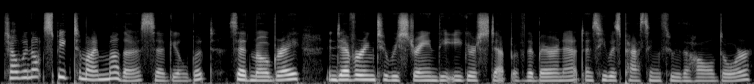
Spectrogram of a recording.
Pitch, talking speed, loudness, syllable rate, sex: 200 Hz, 225 wpm, -20 LUFS, 5.5 syllables/s, female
